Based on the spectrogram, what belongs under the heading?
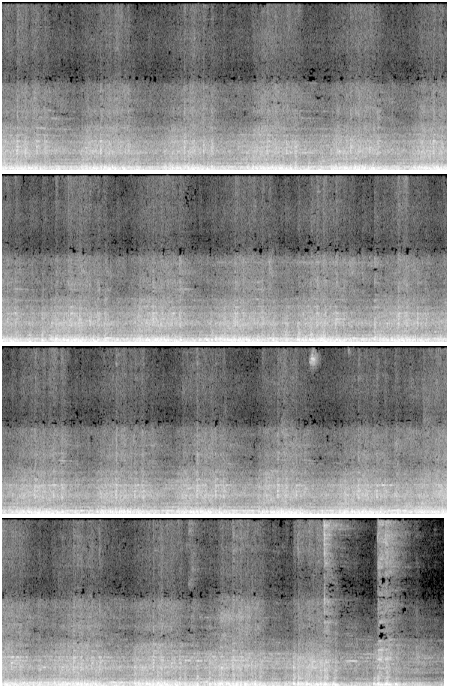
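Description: Oil-train tank cars rolling past close by, their wheels clacking over rail joints in a steady, even rhythm of about one beat a second. The sound eases off slightly near the end.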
